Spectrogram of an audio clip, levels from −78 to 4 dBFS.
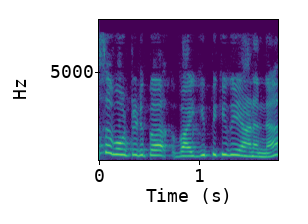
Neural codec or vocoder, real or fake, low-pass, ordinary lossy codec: codec, 16 kHz, 8 kbps, FunCodec, trained on LibriTTS, 25 frames a second; fake; 7.2 kHz; MP3, 64 kbps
